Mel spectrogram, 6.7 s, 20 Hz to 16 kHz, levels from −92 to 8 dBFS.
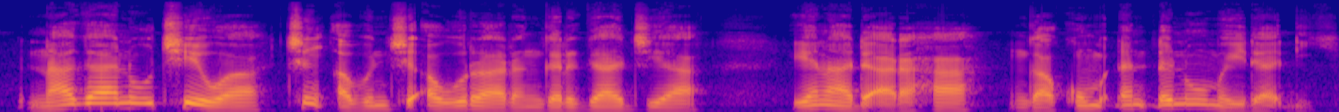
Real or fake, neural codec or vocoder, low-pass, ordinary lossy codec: real; none; 14.4 kHz; none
